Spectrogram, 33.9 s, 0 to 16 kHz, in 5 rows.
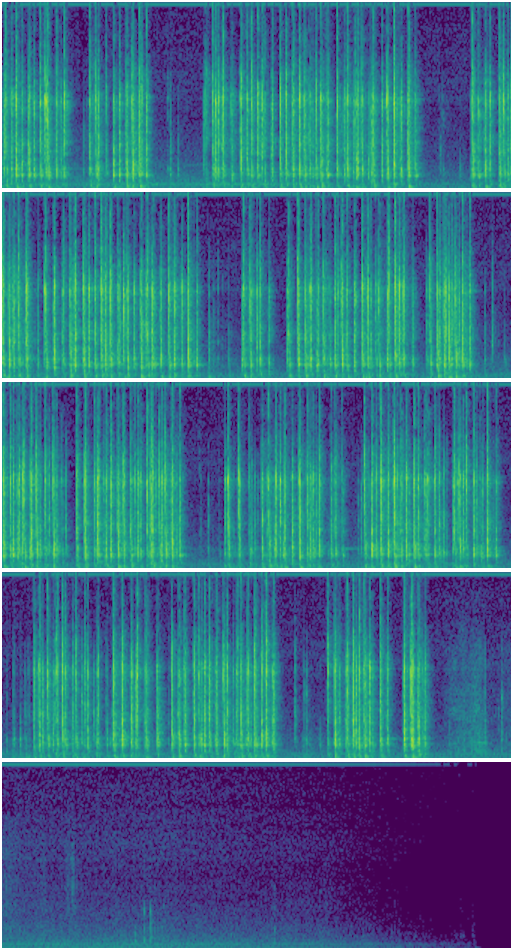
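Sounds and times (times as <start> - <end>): mechanical keyboard typing: 0.0 - 5.6, 6.2 - 26.1.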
